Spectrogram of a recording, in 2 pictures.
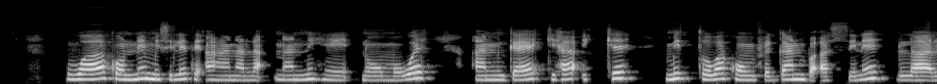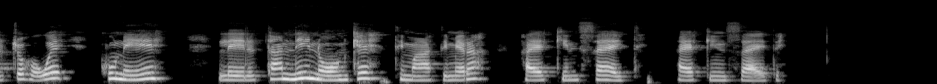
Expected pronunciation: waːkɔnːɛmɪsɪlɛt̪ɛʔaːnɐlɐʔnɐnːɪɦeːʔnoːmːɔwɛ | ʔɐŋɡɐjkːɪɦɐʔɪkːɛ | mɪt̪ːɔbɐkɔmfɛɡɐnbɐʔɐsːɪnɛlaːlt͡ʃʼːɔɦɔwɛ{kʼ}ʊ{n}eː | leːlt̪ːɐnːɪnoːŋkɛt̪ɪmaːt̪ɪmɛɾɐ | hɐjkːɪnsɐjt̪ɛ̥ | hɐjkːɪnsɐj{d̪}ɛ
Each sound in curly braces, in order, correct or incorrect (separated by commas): incorrect, correct, incorrect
